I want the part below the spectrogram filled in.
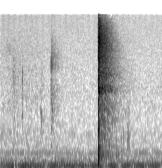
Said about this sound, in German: Okay, wirf eine Münze. Kopf oder Zahl?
